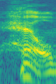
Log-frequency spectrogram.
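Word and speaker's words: H377: get to songs like hell which is pronounced H 377 kind of like kind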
